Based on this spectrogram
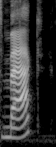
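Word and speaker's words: Mac'd: It's Macked, but I was just trying to pronounce the D. – Yeah. – It's Mac apostrophe D.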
